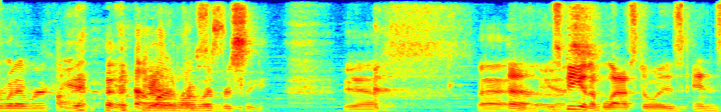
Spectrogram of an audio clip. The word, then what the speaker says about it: Blastoise: reality it should be blastis blast like no that's n not right no it's from the toys part of tortoise so blast so I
